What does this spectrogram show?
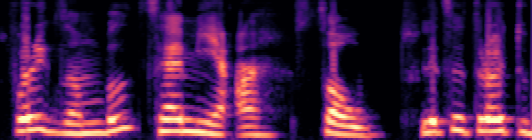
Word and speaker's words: صوت: For example, صوت, not sound. If I said sound, I pronounce it with the sin, which is a light. But here it's صاد, صوت.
